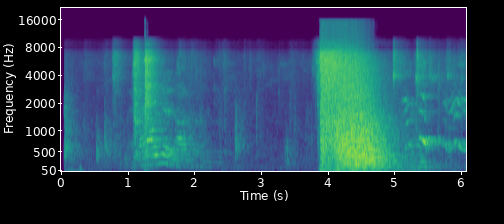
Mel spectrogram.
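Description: A rifle fired in one rapid burst of six rounds about four seconds in, the shots running together into a single very loud blast of under a second, then dying away.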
